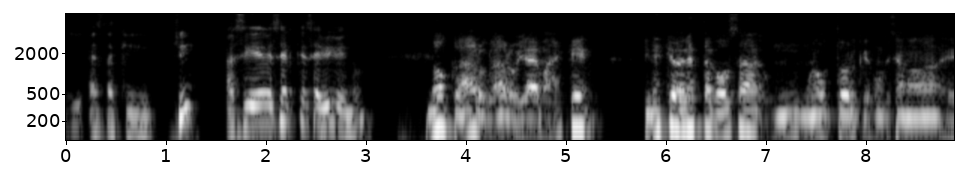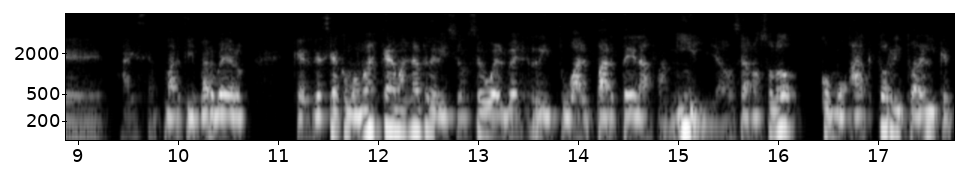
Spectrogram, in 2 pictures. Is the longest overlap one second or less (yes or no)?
yes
